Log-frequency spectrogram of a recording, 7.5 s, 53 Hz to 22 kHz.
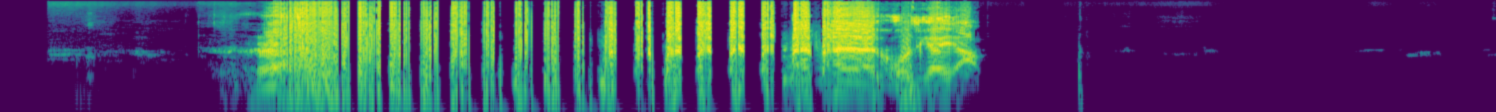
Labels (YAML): expert_labels:
- quality: no cough present
  dyspnea: false
  wheezing: false
  stridor: false
  choking: false
  congestion: false
  nothing: false
age: 59
gender: male
respiratory_condition: true
fever_muscle_pain: false
status: COVID-19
